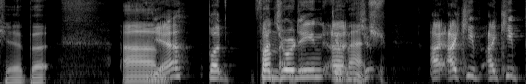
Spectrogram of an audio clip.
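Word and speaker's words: Jordynne: I think I am it's Jordine right that's how I say Jordine I think I think I hear I've heard other people pronounce it Jordine Grace too and it's just I you know I think again lazy American fans just trying to make it Jordan um but I like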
